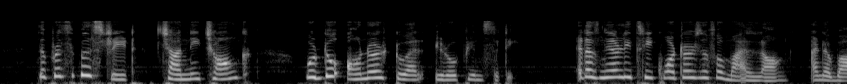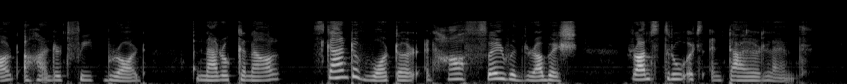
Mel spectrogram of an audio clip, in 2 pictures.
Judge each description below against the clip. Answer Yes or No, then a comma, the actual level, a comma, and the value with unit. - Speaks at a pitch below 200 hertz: No, high, 225 Hz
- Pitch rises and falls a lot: Yes, wide, 7.8 semitones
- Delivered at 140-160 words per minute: Yes, average, 150 wpm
